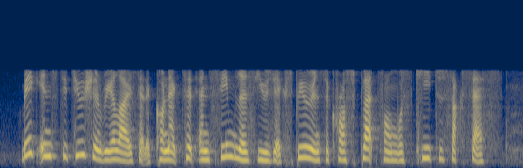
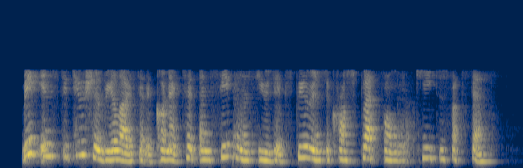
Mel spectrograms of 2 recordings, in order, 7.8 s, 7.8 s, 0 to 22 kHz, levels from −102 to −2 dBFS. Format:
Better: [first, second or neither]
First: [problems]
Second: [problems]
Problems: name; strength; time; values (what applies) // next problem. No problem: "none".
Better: first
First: none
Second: noise reduction (neural mask model DeepFilterNet 3)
